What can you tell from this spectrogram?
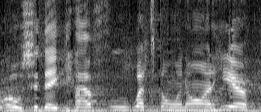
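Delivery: soft, muttered wondering to himself; puzzled inner thought. Retold or imitated. Pastor voicing his own puzzled thoughts.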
